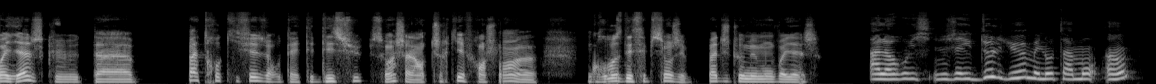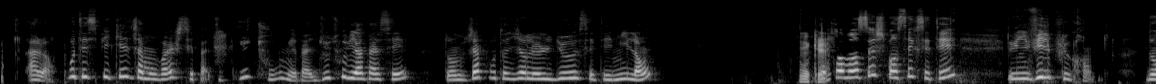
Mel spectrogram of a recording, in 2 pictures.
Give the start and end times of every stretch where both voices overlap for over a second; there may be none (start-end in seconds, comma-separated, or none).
none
